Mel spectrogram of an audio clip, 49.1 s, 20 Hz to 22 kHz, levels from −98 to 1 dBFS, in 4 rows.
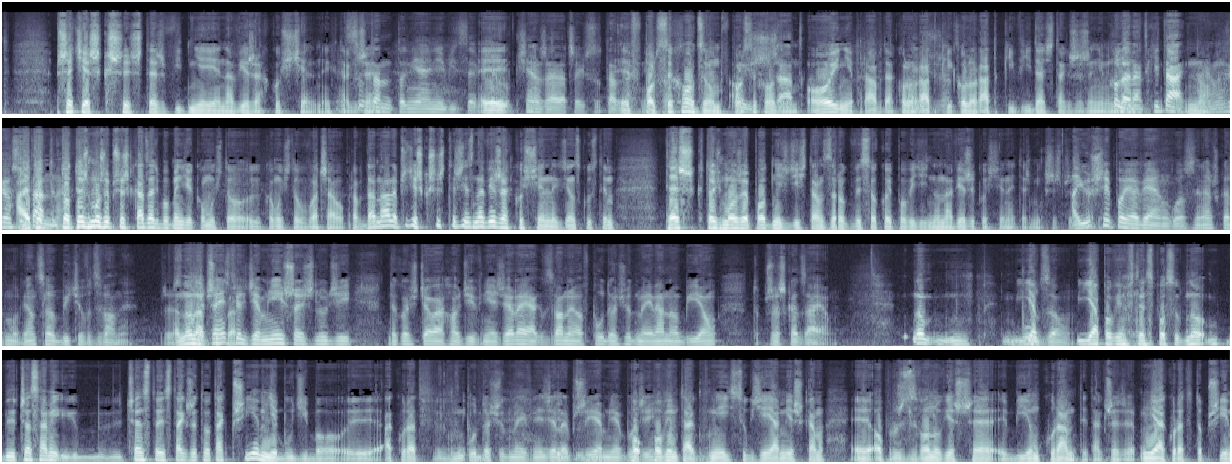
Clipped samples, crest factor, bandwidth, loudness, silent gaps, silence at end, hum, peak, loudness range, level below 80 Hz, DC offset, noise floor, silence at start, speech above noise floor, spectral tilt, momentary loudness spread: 0.4%; 14 dB; 15.5 kHz; -14 LUFS; none; 0 s; none; 0 dBFS; 7 LU; -30 dBFS; under 0.1%; -37 dBFS; 0 s; 24 dB; -5 dB/octave; 12 LU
